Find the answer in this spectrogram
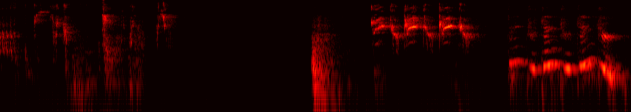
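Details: Male pet parrotlet that talks (peekaboo, excuse me, fake cough) chatters in rapid high chirping bursts, then a pause, then a denser chattering run and lower warbled notes, indoors.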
